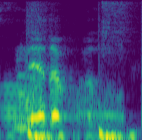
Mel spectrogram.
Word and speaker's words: Nidavellir: Nidavellir Nidavellir Nidavellir I forgot how to say it Nidavellir with the with the dwarf.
